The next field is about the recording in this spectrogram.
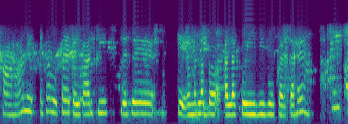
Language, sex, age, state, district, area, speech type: Hindi, female, 18-30, Madhya Pradesh, Chhindwara, urban, conversation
